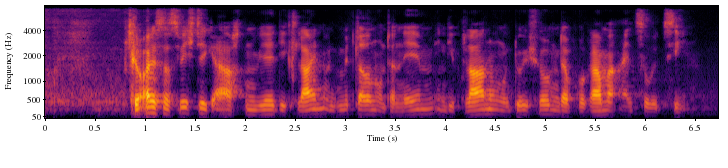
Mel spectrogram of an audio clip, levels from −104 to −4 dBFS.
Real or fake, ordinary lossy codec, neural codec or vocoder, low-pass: fake; Opus, 64 kbps; codec, 16 kHz, 4 kbps, X-Codec, WavLM features, trained on Multilingual LibriSpeech; 7.2 kHz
